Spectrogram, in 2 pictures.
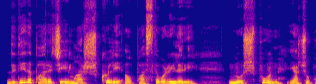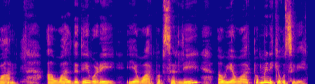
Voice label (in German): paschtu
